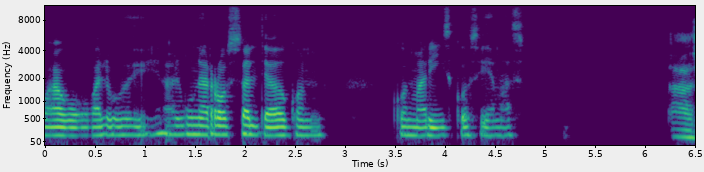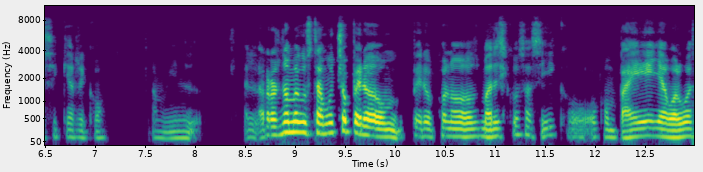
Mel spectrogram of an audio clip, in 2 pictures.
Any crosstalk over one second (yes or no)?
no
